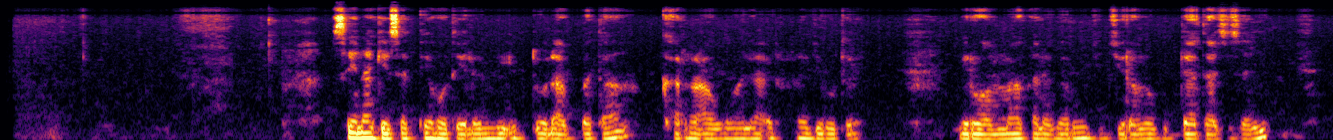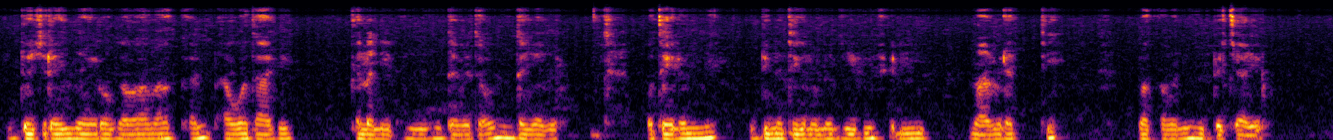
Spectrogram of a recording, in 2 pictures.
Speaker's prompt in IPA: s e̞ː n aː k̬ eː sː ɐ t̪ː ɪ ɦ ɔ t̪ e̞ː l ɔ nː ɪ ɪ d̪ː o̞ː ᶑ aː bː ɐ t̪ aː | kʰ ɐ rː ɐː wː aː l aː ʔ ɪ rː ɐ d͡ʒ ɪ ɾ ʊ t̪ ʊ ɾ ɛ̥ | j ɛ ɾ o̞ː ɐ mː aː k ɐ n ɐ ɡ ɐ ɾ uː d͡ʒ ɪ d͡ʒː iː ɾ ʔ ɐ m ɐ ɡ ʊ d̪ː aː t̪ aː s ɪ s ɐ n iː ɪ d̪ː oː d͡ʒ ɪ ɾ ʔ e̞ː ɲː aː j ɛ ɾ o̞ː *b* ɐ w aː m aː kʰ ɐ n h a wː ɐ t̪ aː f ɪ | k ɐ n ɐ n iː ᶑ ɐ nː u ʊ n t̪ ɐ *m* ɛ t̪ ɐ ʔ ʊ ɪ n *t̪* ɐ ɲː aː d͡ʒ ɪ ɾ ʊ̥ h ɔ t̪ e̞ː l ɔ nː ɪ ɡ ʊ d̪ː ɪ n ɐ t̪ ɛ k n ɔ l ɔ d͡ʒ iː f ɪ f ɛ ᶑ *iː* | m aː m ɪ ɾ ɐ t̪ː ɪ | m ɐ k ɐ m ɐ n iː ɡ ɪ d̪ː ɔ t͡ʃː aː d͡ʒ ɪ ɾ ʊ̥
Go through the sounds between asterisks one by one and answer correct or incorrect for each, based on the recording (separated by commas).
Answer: incorrect, correct, correct, correct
